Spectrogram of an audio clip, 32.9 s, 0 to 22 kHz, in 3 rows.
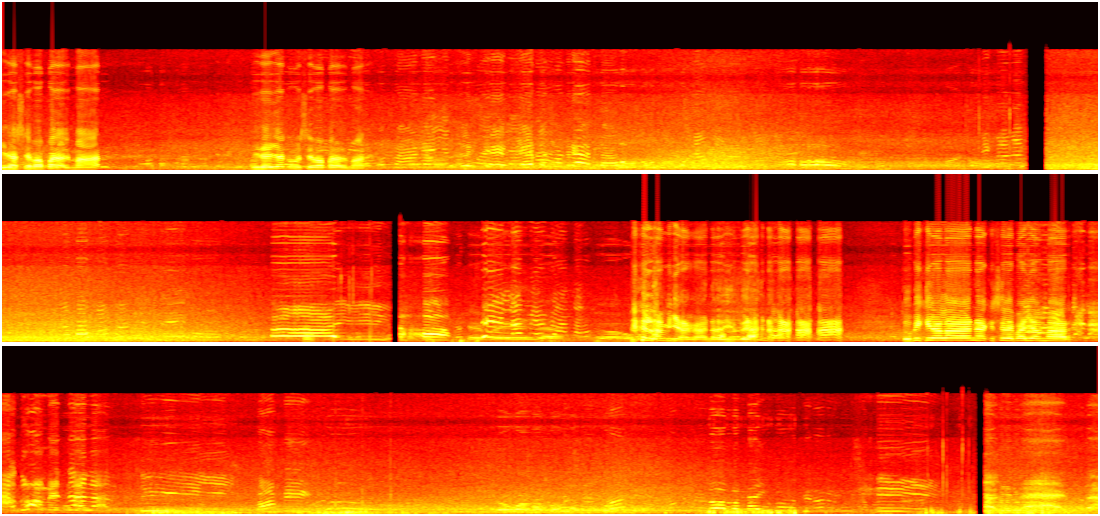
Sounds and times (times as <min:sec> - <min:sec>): Waves, surf: 0:00.0 - 0:32.8.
